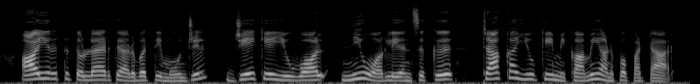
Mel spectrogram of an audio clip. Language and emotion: Tamil, neutral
